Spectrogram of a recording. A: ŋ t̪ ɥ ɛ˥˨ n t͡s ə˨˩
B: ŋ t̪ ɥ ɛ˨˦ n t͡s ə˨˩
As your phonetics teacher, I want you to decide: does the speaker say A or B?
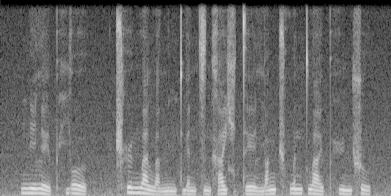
B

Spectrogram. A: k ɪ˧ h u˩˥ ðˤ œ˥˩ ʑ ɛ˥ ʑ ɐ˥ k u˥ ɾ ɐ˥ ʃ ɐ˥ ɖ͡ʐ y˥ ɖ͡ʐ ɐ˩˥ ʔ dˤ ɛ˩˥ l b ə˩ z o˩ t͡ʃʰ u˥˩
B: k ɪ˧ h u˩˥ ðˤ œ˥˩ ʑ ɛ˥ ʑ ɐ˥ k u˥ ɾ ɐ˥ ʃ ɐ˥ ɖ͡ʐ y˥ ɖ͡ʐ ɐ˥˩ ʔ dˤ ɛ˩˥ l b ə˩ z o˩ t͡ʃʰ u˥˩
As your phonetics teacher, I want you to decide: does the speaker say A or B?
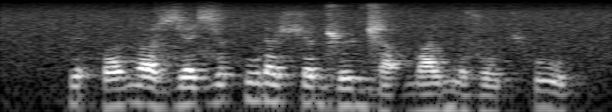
A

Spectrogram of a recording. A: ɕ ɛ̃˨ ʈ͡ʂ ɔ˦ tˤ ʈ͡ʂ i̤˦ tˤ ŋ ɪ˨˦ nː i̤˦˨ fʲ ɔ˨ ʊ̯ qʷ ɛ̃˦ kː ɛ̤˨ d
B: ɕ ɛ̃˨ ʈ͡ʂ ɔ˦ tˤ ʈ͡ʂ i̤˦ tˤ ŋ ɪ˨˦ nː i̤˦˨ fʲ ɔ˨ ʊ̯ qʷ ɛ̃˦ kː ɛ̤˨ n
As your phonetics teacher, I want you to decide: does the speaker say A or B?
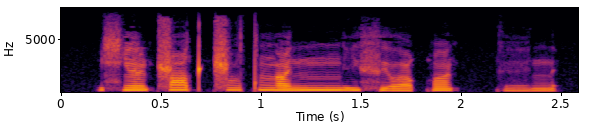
B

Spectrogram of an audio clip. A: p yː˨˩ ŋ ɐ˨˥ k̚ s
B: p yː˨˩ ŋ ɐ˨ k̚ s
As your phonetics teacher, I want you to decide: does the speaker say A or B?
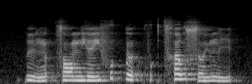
B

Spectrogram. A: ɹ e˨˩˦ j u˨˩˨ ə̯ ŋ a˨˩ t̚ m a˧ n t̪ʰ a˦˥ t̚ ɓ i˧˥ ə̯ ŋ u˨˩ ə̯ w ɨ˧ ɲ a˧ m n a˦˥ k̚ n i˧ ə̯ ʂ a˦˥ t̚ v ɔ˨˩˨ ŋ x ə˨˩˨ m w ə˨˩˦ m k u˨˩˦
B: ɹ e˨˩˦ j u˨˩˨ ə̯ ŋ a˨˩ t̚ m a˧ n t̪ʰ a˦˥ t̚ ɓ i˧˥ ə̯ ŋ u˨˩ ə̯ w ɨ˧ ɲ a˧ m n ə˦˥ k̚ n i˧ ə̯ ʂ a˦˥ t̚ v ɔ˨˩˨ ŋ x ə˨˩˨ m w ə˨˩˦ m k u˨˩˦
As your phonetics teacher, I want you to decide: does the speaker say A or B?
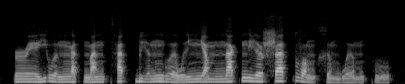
A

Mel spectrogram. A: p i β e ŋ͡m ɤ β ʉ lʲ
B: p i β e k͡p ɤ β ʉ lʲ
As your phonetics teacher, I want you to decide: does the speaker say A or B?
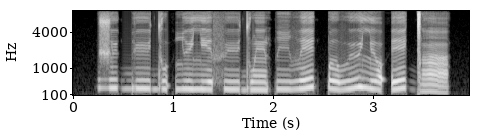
B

